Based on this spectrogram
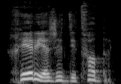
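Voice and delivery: low-pitched male figure, even; young man's voice. A narrator's reading. Fahd answers his grandfather, low and even.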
